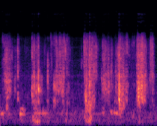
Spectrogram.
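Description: A cardboard box of Topps Chrome baseball card packs being opened by hand. The wrapped packs and box flap rustle and crinkle in quick, irregular bursts as the packs are pulled out.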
